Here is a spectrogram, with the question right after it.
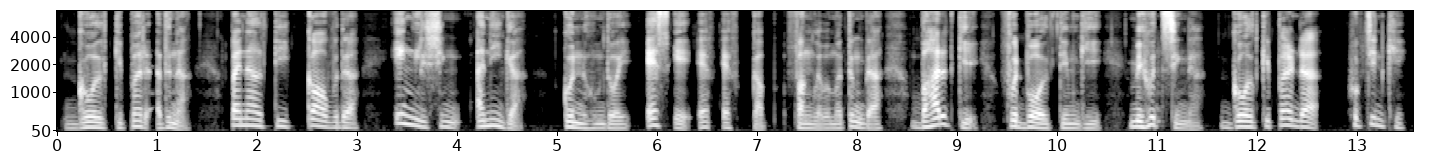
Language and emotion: Manipuri, happy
